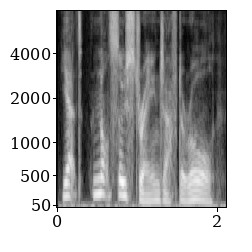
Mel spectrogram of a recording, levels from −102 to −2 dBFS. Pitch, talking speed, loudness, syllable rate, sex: 150 Hz, 170 wpm, -16 LUFS, 4.5 syllables/s, male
